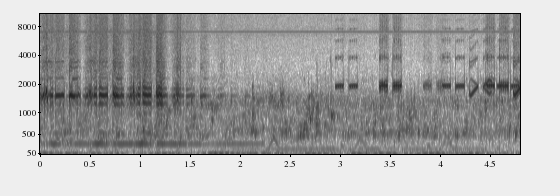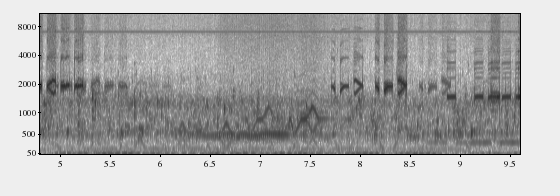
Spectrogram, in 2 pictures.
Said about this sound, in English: The rich fluty whistle.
